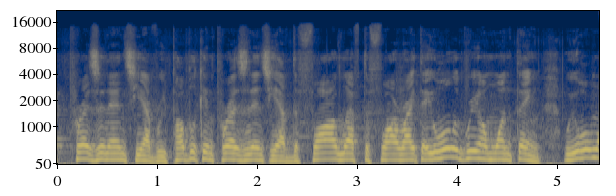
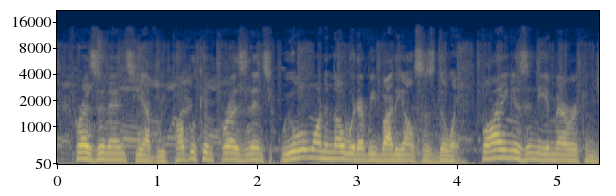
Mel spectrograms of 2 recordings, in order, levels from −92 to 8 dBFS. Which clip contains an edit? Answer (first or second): second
